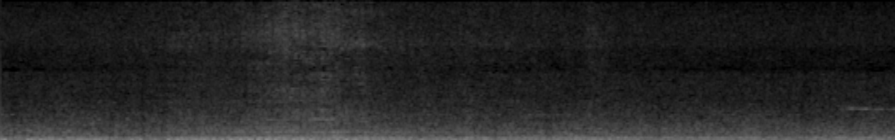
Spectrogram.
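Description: Table-mounted industrial sewing machine running and stitching through layered fabric, a steady motor hum with rapid needle ticking. It is busiest through the middle and eases off near the end.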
